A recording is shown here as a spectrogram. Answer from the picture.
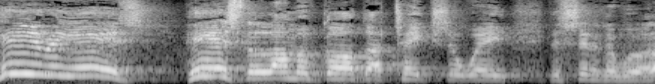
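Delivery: joyful, excited shout with swinging pitch. Picturing a crowd where someone suddenly announces Jesus: imitating an excited shout. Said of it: "suddenly John shouts out".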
